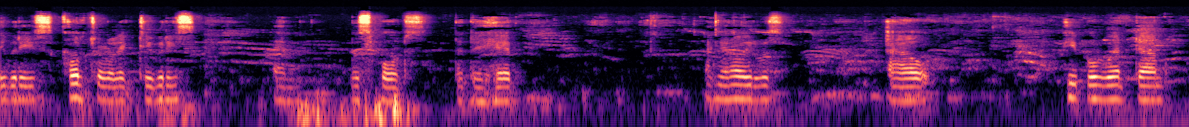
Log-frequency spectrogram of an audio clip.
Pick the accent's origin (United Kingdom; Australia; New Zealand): Australia; Gunbalanya, Northern Territory; I'm from West Arnhem Land, in a small place called Wimbalanya. It's a beautiful country. This is where I grew up.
